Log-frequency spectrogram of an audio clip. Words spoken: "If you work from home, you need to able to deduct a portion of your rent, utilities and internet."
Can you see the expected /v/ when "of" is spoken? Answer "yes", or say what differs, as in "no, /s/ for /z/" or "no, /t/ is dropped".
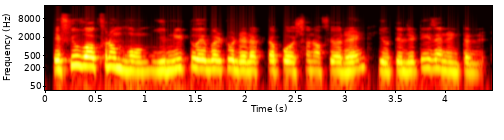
no, /f/ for /v/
